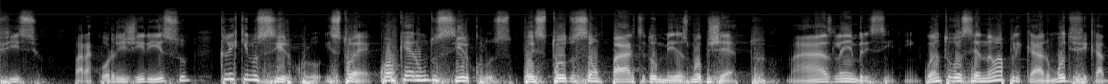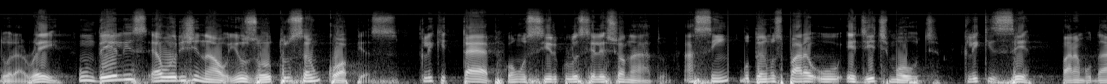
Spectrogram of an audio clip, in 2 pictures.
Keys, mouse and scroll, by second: 5.0 click, 16.9 Tab, 21.2 z.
